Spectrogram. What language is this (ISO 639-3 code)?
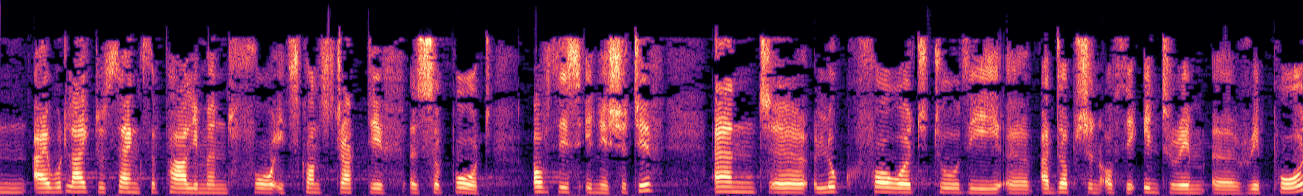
eng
